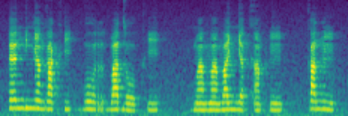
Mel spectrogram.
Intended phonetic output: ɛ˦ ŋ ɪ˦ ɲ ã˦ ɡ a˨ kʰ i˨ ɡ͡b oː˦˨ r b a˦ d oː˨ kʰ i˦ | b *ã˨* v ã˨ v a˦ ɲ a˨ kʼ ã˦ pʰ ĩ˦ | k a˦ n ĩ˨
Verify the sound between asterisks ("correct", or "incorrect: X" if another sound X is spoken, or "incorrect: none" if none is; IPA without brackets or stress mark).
correct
